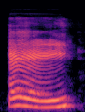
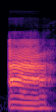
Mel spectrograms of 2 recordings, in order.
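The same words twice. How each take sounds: First: The vowel sounds like the letter's name. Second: The vowel is a short, lax sound. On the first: "A makes the long vowel sound where it says its name" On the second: "instead of"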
